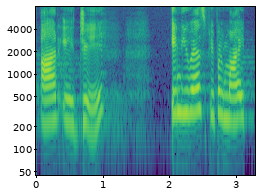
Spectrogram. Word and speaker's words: Raj: pronounce that Raj or rage but as I told earlier that in a we can say ah we have to give a stretched out version so the correct pronunciation is Raj if you can see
